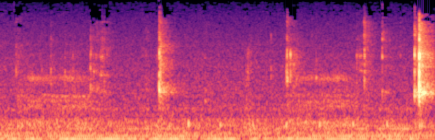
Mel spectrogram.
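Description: Clear plastic dental aligner (gutieră) being pressed back onto the lower teeth by hand, with a few faint clicks as it snaps into place.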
